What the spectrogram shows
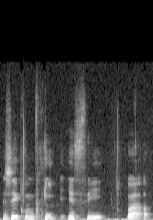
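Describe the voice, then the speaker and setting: A woman who reads books aloud, winding down a session with a casual, rambling chat. Her voice sits at a middle pitch, soft and musing, and now and then it drops to a whisper. She sounds relaxed, at home. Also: slow. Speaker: audiobook reader.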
